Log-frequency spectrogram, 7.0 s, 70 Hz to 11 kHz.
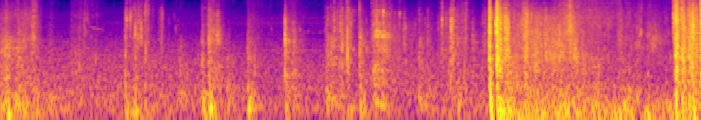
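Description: Rapid bursts of MP5 submachine gunfire in a first-person shooter video game, clustered volleys with short gaps and a louder, denser stretch of shots near the end, with no talking.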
